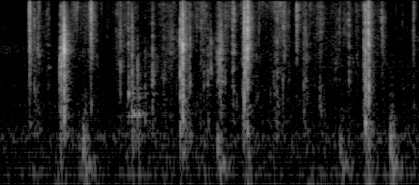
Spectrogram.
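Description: Panini Optic chrome basketball cards being slid one at a time off a stack held in the hand: a dozen or so soft, irregular flicks and scrapes of card stock against card stock.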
